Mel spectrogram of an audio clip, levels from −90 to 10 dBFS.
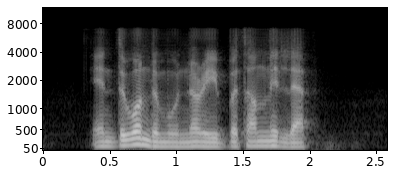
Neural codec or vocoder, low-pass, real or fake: codec, 16 kHz, 0.2 kbps, FocalCodec; 7.2 kHz; fake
